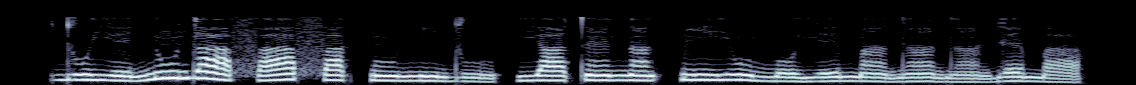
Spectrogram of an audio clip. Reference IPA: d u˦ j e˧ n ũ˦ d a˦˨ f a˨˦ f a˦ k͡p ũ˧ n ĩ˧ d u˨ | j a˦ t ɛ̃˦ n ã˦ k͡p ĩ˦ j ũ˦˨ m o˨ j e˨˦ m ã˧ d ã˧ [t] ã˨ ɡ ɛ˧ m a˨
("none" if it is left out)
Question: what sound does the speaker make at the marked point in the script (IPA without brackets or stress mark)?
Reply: d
